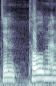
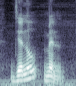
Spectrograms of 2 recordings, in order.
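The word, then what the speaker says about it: gentleman: তার পাশাপাশি আপনার এটা জেন্টলম্যান যখন হচ্ছে, এটা সাউন্ডটা এটা সাইলেন্ট হবে। এটা জেন্টলম্যান না হয়ে এটা জেনল এরকম হবে, জেন্টলম্যান।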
